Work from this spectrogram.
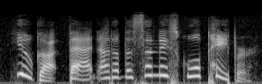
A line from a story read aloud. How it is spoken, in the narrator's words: cried Felicity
